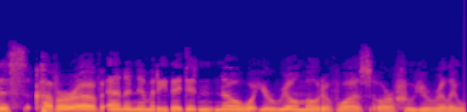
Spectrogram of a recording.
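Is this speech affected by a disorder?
No.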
